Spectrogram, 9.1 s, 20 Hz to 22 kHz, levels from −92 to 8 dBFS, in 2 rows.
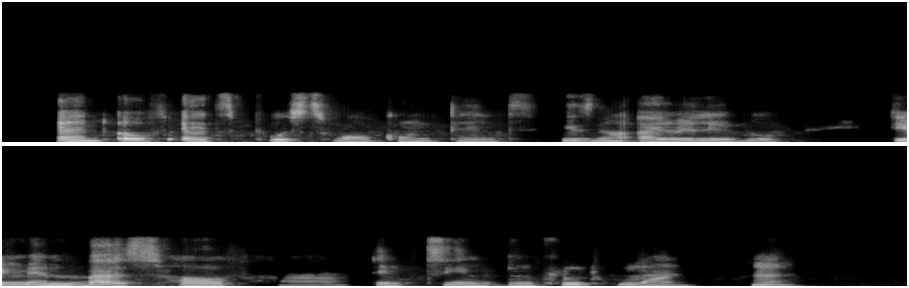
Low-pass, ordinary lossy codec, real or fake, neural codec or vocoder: none; none; fake; codec, 16 kHz, 4 kbps, X-Codec, HuBERT features, trained on general audio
